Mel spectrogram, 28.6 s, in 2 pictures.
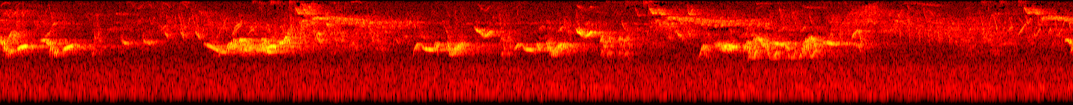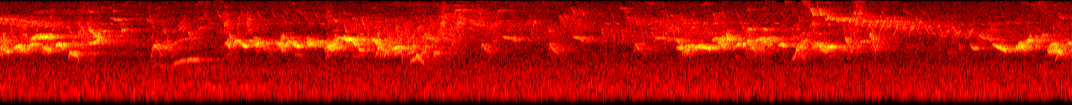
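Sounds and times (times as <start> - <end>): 
birds dawn chorus: 0.0 - 28.5
steady hiss: 0.0 - 28.5.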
